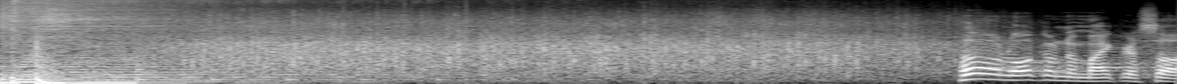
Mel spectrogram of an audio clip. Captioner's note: audience applauding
